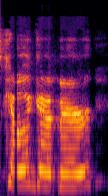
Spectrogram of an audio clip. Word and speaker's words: Kelly Guentner: name's hard to pronounce it's kelly gettner uh it's german so you don't pronounce the first vowel uh and i'm with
